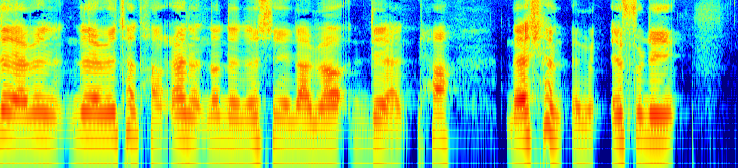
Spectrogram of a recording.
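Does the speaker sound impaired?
Yes: cerebral palsy; speech difficulties, speech challenges.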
